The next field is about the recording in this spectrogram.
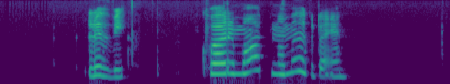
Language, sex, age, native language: Icelandic, female, 12, Icelandic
